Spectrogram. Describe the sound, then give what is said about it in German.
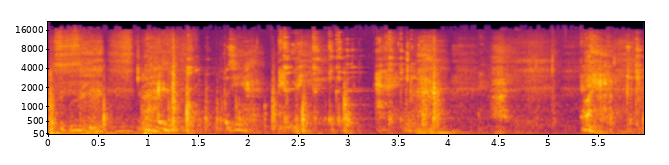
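Glasses clink and clatter repeatedly in a hurried jumble as they are hidden under cots, bright high clinks mixed with dull knocks and rustling, while hushed voices and quick breaths sound underneath. “Wir müssen die Gläser unter den Pritschen verstecken.”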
